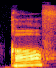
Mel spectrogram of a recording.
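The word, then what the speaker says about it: قاف: কফ উচ্চারণের ক্ষেত্রে একটু মোটা করে উচ্চারণ করতে হবে।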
